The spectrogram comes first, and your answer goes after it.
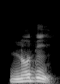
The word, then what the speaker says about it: নদী: স্বরে অ হবে ও এর মত উচ্চারণ। তাহলে আমরা এখন দেখব উদাহরণ উদাহরণ দেখব। যেমন নদী নদী নদী শব্দটির বিশ্লেষণ যদি লিখি আমরা দন্তন হসন্ত যোগ স্বরে অ।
